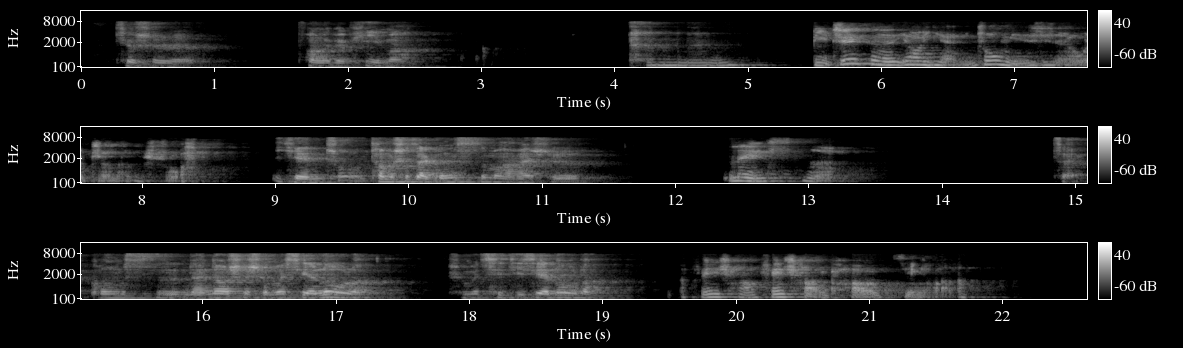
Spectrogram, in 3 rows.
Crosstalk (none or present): none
